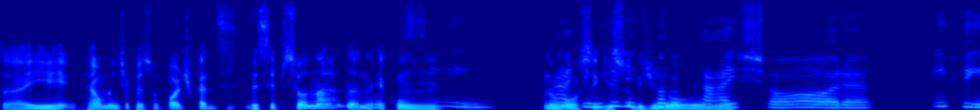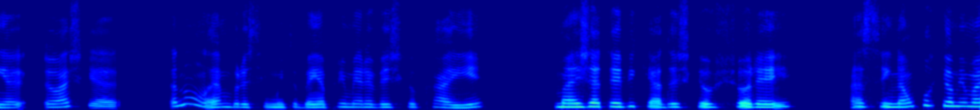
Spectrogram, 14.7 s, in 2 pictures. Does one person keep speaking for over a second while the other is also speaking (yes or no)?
yes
